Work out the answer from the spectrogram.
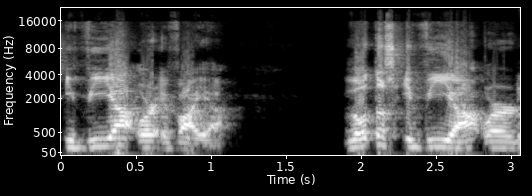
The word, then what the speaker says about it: Evija: I know it's British, but then Britain has a history with Vikings, so the letter J can be a letter Y. So therefore, it's Evija. That's the correct way. It's Evija or Evija.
